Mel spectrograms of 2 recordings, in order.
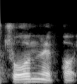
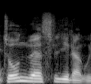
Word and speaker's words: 존 웨슬리: 히틀러가 미쳐서 유럽을 피바다로 만들려고 할 때 신학자 존 웨퍼, 이분 잘못 발음한 거라면서요.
